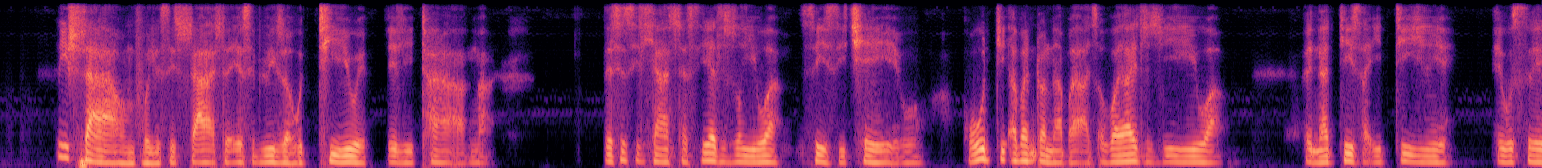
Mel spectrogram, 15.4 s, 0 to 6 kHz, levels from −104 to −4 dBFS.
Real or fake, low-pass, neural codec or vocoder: fake; 5.4 kHz; codec, 16 kHz in and 24 kHz out, 0.6 kbps, FocalCodec, streaming, 2048 codes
